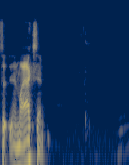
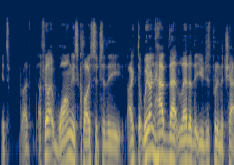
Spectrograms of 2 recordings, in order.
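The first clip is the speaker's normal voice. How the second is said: ordinary delivery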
